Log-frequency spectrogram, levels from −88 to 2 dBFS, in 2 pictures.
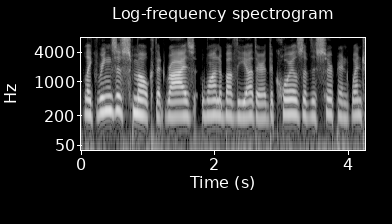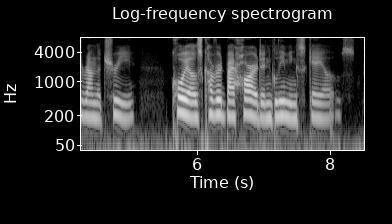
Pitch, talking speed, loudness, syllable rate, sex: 195 Hz, 175 wpm, -19 LUFS, 4.8 syllables/s, female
